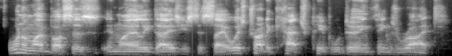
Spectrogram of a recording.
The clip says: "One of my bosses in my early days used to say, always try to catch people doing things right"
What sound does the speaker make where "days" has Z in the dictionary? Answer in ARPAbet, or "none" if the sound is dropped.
Z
